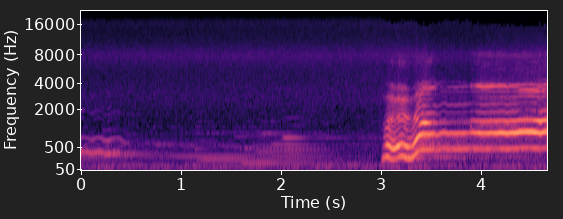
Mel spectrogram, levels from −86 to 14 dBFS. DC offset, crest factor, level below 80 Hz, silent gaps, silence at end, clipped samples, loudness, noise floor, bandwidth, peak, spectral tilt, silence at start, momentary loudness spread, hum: under 0.1%; 16 dB; -58 dBFS; none; 0 s; under 0.1%; -14 LUFS; -47 dBFS; 17.5 kHz; -2 dBFS; -3 dB/octave; 0 s; 15 LU; none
